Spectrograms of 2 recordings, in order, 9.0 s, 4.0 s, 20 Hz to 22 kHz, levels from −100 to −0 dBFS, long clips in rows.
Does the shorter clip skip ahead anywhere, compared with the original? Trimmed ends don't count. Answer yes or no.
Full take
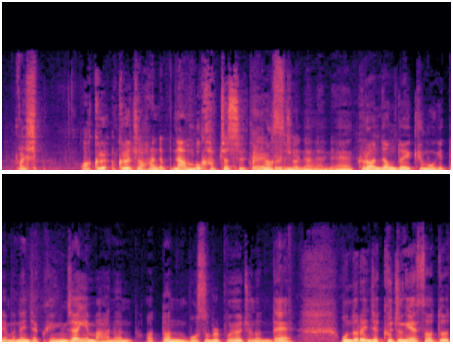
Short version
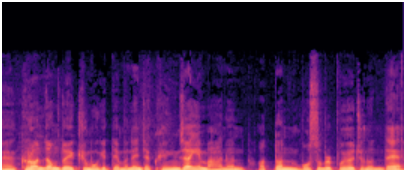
no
